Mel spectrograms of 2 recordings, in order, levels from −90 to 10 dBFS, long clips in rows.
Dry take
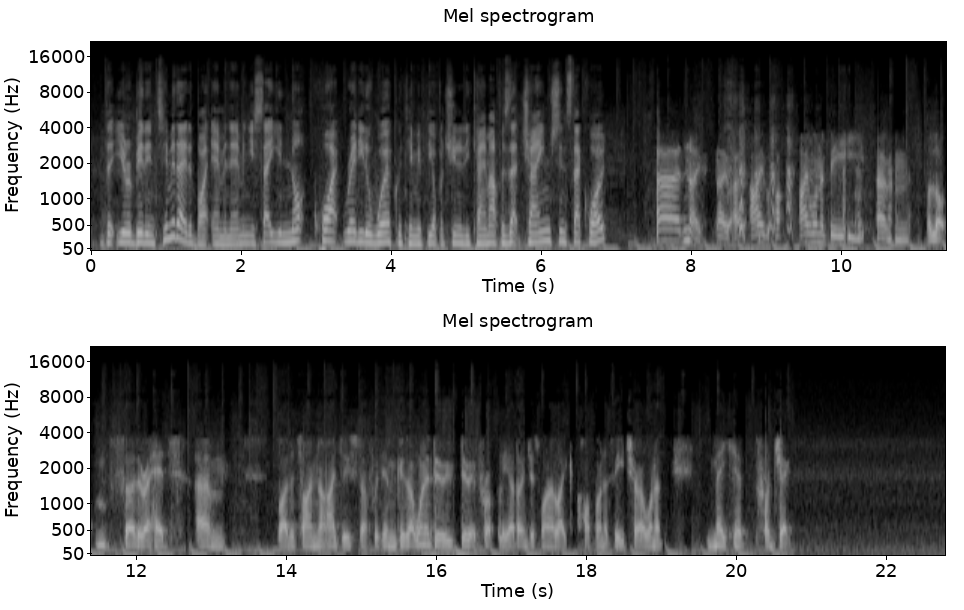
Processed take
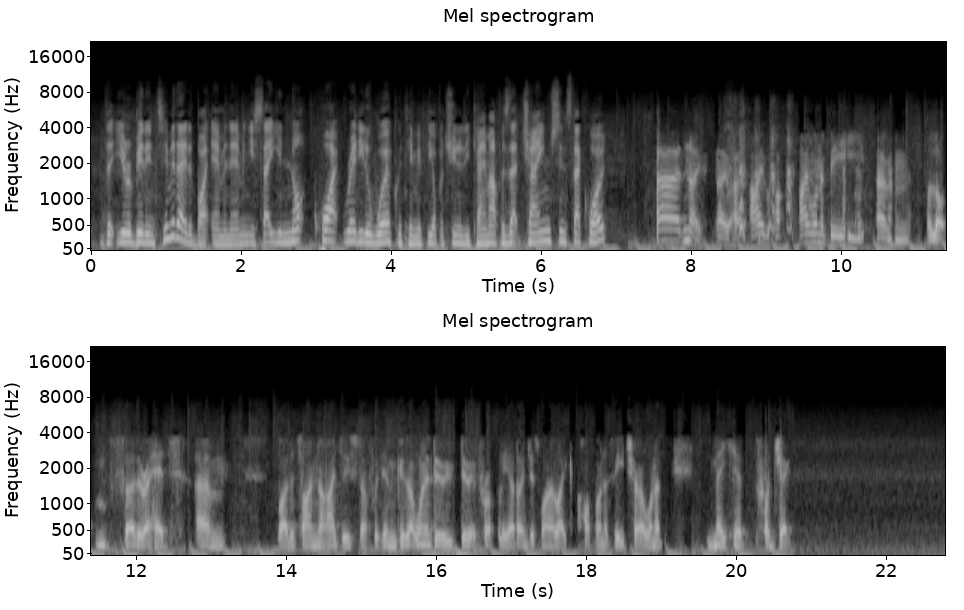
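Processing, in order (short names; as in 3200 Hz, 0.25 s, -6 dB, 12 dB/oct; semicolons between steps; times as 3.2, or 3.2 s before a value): LPF 5800 Hz 24 dB/oct; gain +5.5 dB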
